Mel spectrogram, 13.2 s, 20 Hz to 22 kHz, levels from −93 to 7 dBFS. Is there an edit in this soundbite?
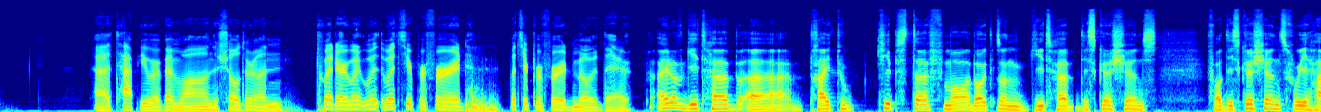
yes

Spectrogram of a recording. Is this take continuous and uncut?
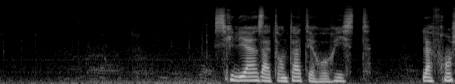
no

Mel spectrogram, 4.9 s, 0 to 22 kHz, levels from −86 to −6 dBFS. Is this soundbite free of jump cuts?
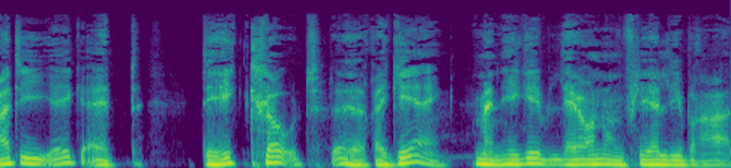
no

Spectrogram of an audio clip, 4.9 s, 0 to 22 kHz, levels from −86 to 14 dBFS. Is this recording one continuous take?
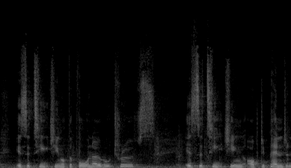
yes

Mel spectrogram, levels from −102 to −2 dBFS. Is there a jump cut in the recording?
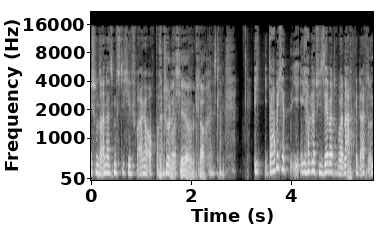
no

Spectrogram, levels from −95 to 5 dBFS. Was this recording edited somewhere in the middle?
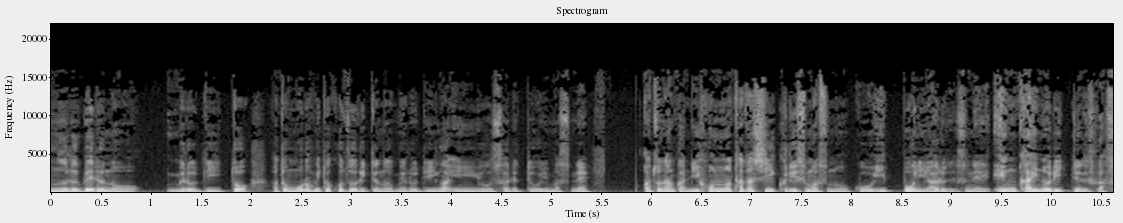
no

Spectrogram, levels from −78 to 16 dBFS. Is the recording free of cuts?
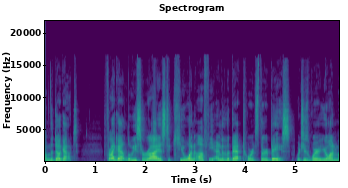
no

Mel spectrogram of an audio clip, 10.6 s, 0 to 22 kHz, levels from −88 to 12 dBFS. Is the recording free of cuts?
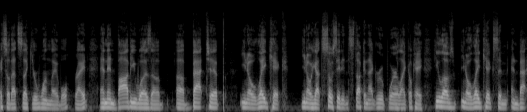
yes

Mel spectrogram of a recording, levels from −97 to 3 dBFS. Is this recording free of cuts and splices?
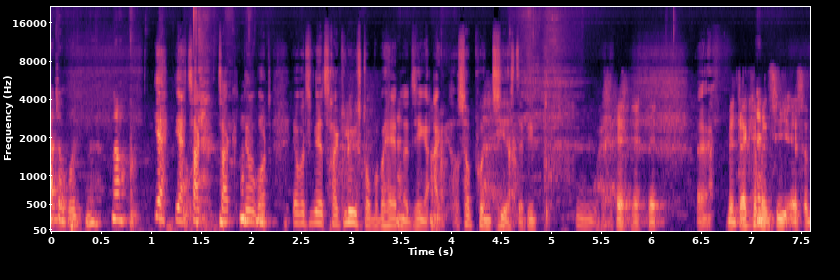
yes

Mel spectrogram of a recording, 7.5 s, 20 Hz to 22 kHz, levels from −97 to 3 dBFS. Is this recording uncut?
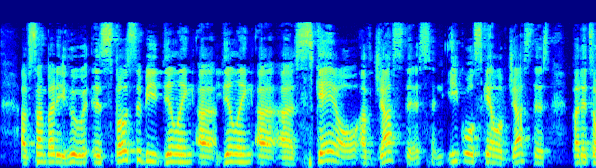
no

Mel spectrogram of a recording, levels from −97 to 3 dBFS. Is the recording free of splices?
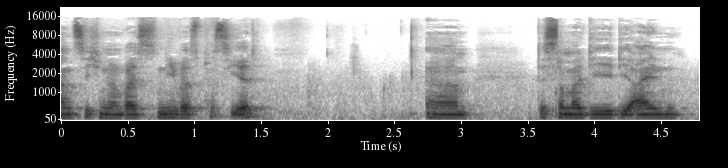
no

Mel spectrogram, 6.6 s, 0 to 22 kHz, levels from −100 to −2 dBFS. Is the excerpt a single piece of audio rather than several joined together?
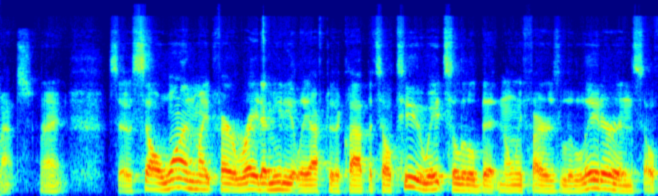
yes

